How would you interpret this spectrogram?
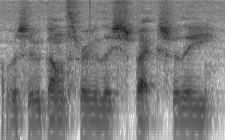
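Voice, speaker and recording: A man with an English accent giving a casual hands-on product review in a halting, matter-of-fact way. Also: low-pitched, completely flat delivery, a little mellow. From England. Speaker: amateur radio reviewer. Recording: dull, lo-fi camera sound.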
